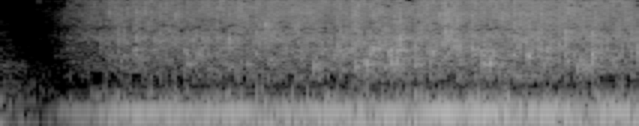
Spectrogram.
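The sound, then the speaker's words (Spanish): A steady stream of water runs from a tap, starting abruptly after a brief silence and continuing with a constant hiss and a low hum underneath. “Es un chorrito de agua que sale del caño.”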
